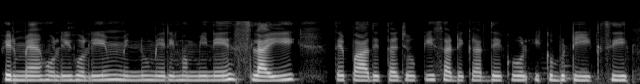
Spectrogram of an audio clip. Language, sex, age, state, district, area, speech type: Punjabi, female, 30-45, Punjab, Amritsar, urban, spontaneous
